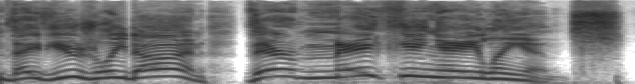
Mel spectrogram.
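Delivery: impassioned high-pitched tirade without extra volume; worked-up rant. Real, not acted. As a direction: stretch the key words in a rising, high rant. Rant building at opponents.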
